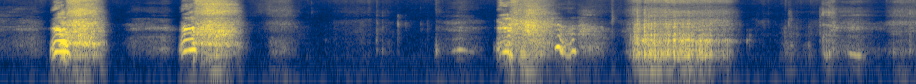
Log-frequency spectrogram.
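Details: Woman with a cold sneezing: four loud explosive sneezes in quick succession with quiet breaths between; repeated sneezing.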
